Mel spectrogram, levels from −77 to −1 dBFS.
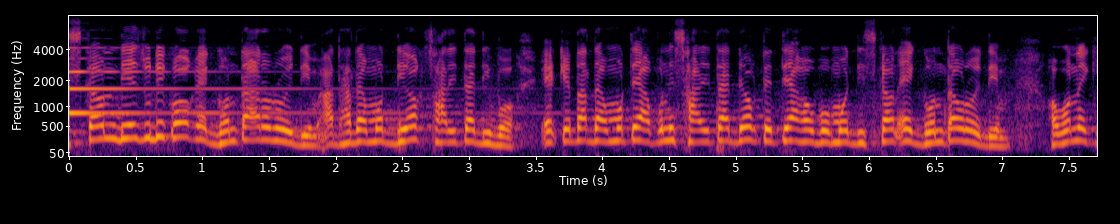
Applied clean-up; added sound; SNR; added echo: none; Piano; 11 dB; none.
